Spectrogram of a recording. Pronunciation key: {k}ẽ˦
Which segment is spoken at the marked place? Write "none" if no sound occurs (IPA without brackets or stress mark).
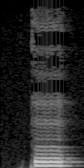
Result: k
